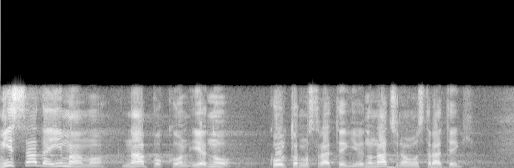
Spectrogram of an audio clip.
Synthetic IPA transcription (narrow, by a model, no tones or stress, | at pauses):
miːsad̪aimaːmo̞napo̞ko̞njed̪nu | kulˠt̪uːɾnust̪ɾat̪eːɡijujed̪nunat̪sionalˠnust̪ɾat̪eːɡiju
